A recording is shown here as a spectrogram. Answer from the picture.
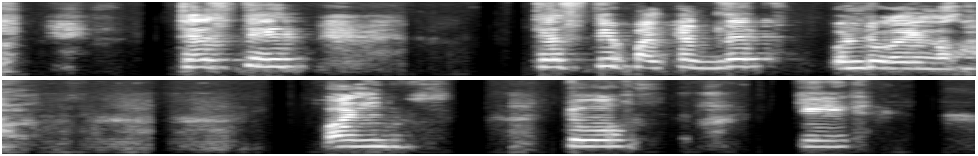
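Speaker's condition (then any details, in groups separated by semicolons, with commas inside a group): Cerebral palsy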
